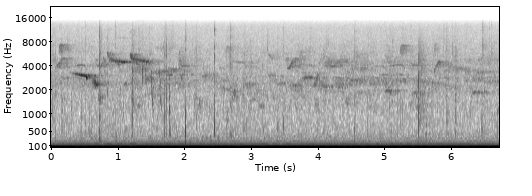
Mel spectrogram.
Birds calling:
Apapane (Himatione sanguinea)

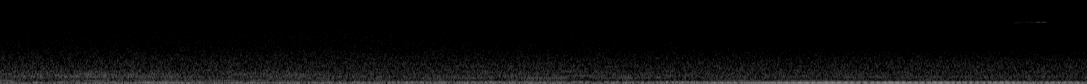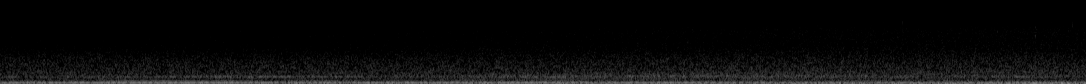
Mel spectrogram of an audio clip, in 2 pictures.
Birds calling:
Cedar Waxwing (Bombycilla cedrorum)

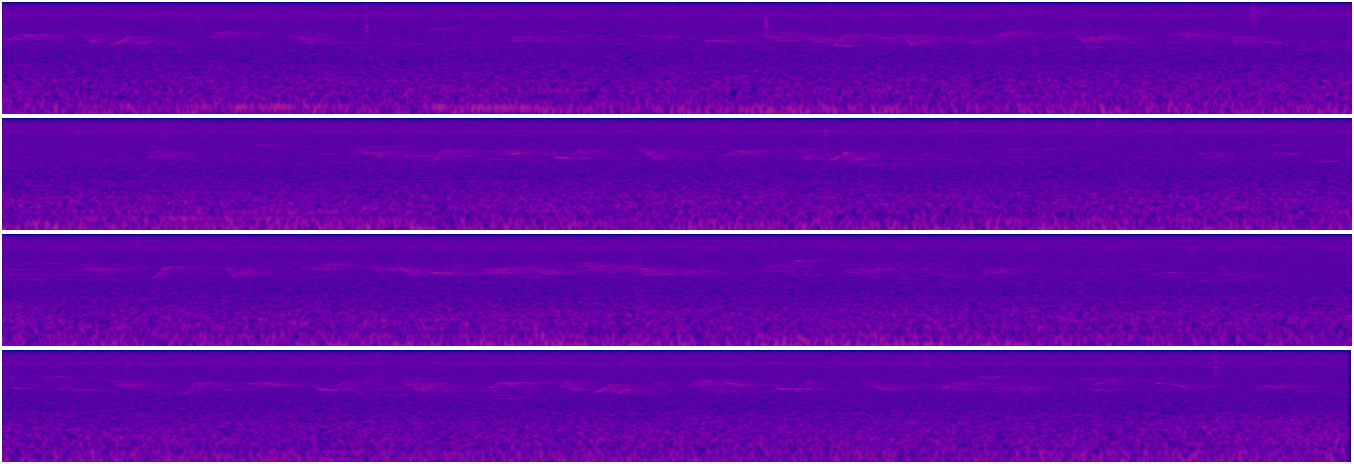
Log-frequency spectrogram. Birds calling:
Wood Thrush (Hylocichla mustelina)
Eastern Wood-Pewee (Contopus virens)
Scarlet Tanager (Piranga olivacea)

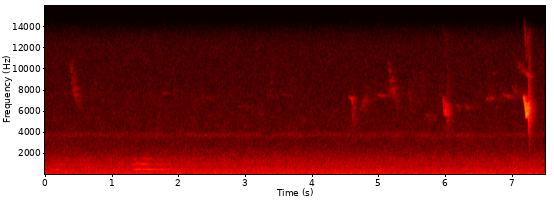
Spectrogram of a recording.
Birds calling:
unidentified bird

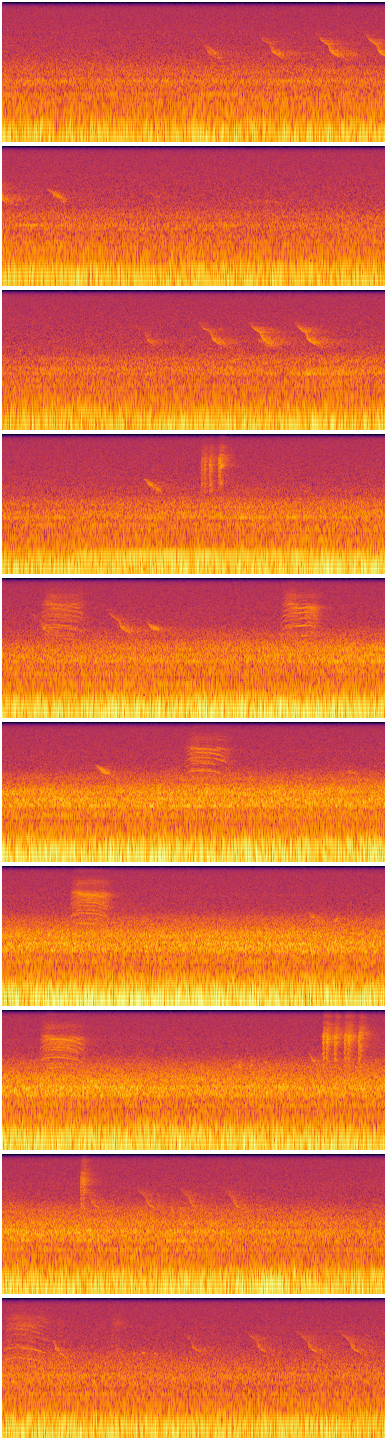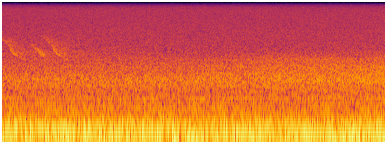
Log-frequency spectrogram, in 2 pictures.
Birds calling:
Veery (Catharus fuscescens)
Gray Catbird (Dumetella carolinensis)
Northern Cardinal (Cardinalis cardinalis)

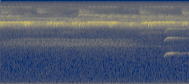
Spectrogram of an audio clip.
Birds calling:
White-throated Toucan (Ramphastos tucanus)
Plumbeous Antbird (Myrmelastes hyperythrus)

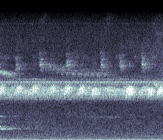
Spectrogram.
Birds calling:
Plumbeous Antbird (Myrmelastes hyperythrus)
White-throated Toucan (Ramphastos tucanus)

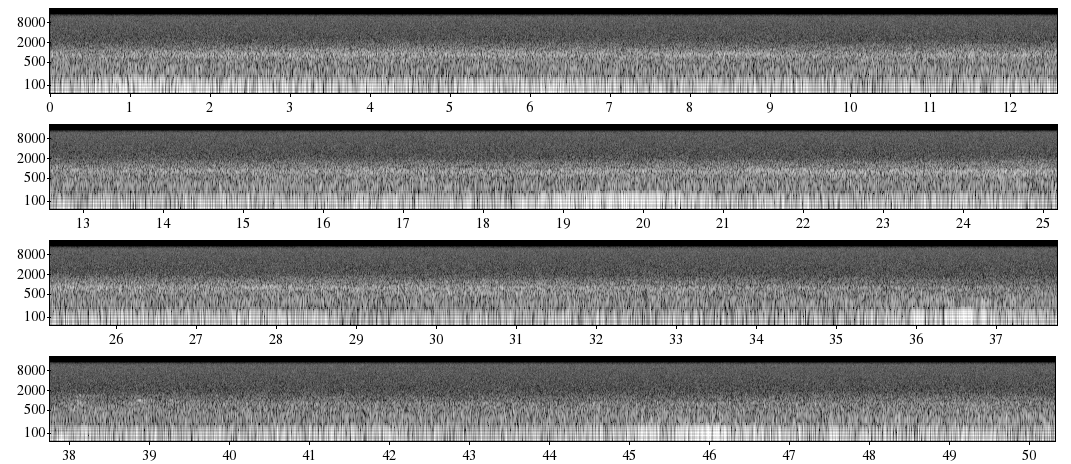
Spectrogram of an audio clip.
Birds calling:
Canada Goose (Branta canadensis)

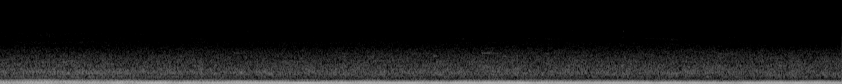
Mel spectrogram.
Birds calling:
Canada Goose (Branta canadensis)

